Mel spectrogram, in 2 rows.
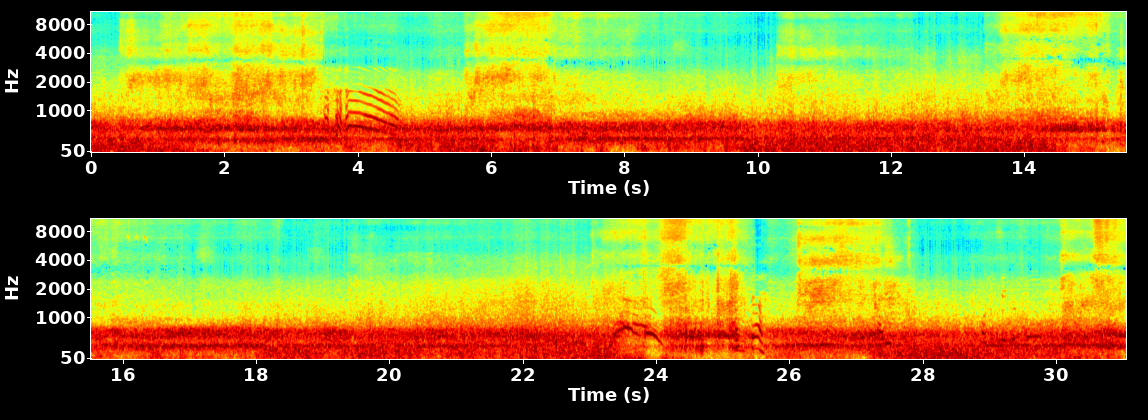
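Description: Skateboard wheels rolling fast down asphalt, a steady loud rumble with a constant drone. Brief falling whines come about four seconds in and again about 24 seconds in.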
